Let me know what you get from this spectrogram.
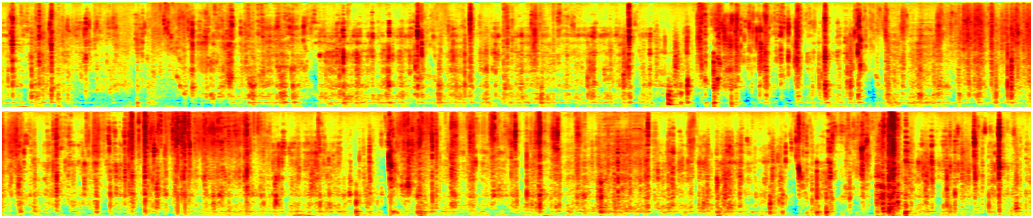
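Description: Close-miked chewing and mouth sounds of a person eating, a continuous run of small clicks and smacks.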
